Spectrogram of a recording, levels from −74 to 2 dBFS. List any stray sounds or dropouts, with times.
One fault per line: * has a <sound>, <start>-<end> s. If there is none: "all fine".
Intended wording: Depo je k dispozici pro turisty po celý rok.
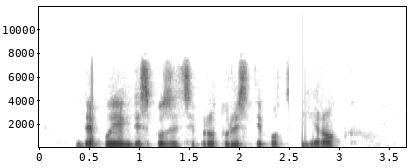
* has a dropout, 2.5-2.6 s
